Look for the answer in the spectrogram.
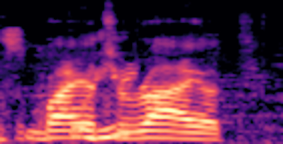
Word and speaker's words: Quiet Riot: Ah, a gente vai começar com The Darkness, depois a gente vai com o Quiet Riot, se a minha pronúncia estiver errada. Quiet Riot. – Quiet Riot.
